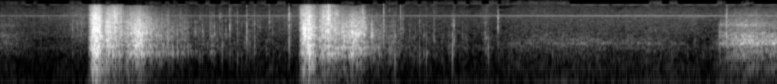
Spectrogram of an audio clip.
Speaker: See if you can hear this debris rattle around in the duck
